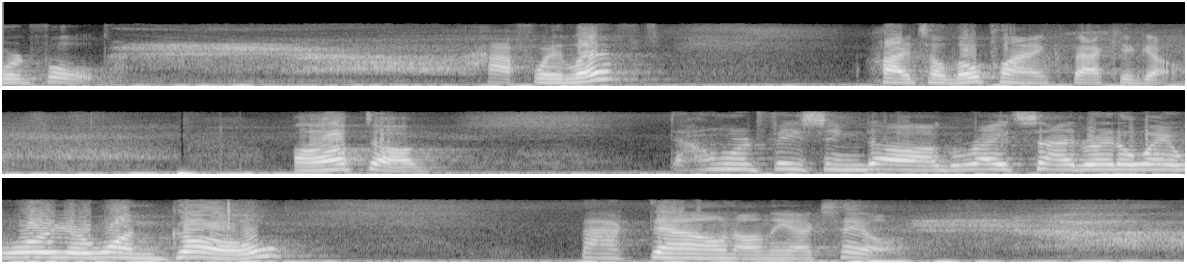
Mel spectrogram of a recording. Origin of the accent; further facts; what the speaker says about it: East Coast, United States; moved away; I'm from the East Coast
